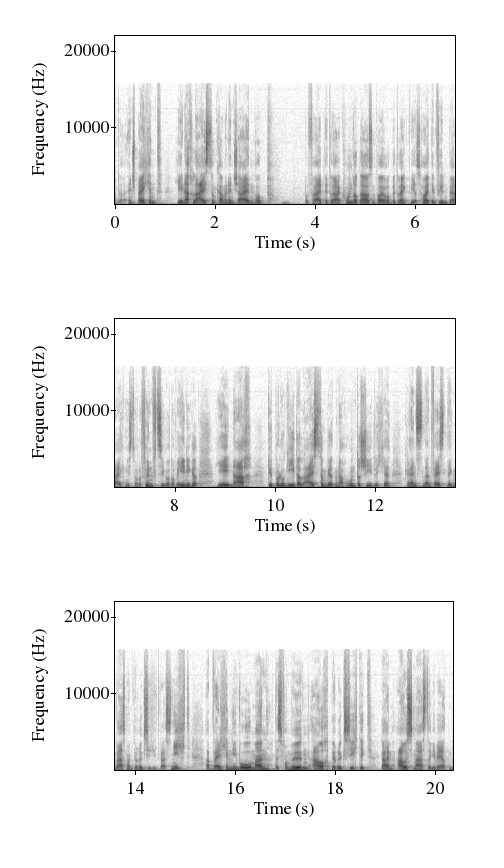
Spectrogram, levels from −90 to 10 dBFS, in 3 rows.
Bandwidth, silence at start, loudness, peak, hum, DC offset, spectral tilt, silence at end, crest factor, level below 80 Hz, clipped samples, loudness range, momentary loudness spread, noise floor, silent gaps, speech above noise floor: 16 kHz; 0 s; -27 LUFS; -6 dBFS; none; under 0.1%; -5 dB/octave; 0 s; 20 dB; -60 dBFS; under 0.1%; 7 LU; 11 LU; -51 dBFS; none; 25 dB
